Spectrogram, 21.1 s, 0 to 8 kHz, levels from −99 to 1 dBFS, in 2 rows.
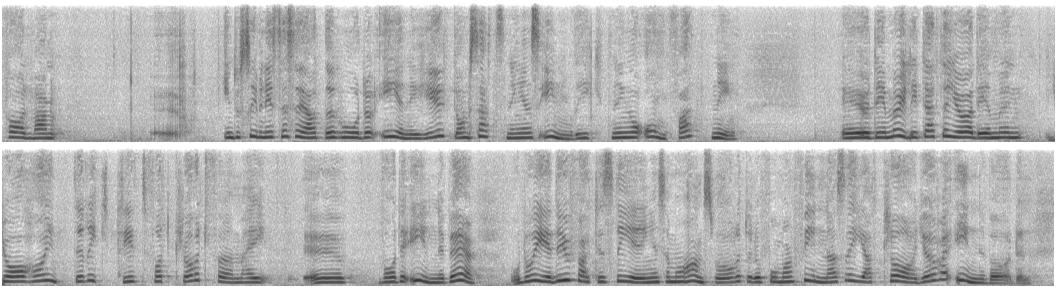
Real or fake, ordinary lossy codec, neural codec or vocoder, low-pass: fake; none; codec, 16 kHz, 1 kbps, X-Codec, WavLM features, trained on Multilingual LibriSpeech; none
